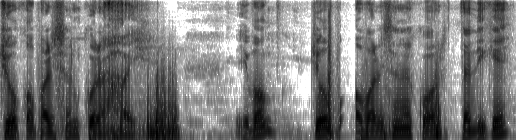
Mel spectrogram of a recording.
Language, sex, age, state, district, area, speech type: Bengali, male, 60+, West Bengal, Paschim Medinipur, rural, spontaneous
